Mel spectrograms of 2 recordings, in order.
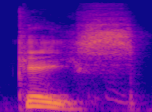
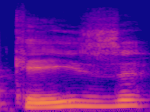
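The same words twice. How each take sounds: First: The word ends in a clear s sound. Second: The word does not end in an s sound. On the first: The speaker calls it right. "on son S" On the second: The speaker calls it wrong. "C'est pas case"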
